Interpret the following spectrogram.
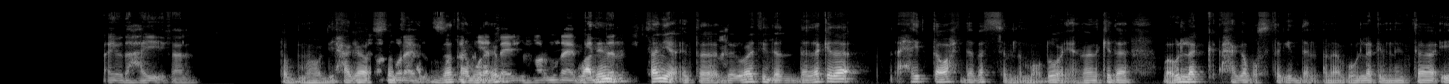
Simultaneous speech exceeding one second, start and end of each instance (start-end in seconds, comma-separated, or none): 3.5-5.1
